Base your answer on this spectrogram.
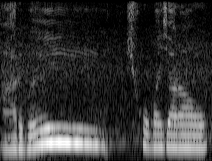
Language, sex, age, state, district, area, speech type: Bodo, female, 60+, Assam, Kokrajhar, urban, spontaneous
